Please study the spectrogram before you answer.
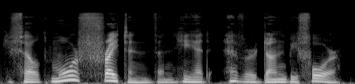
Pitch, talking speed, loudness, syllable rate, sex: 120 Hz, 170 wpm, -20 LUFS, 4.6 syllables/s, male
